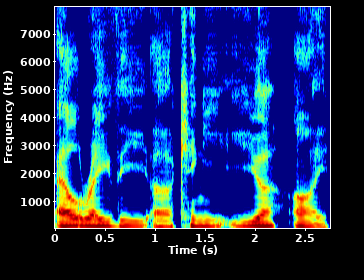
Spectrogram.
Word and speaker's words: Elrathia kingi: On Elrathia kingi, pronounced Lray the kingy eye from the deserts of Utah.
